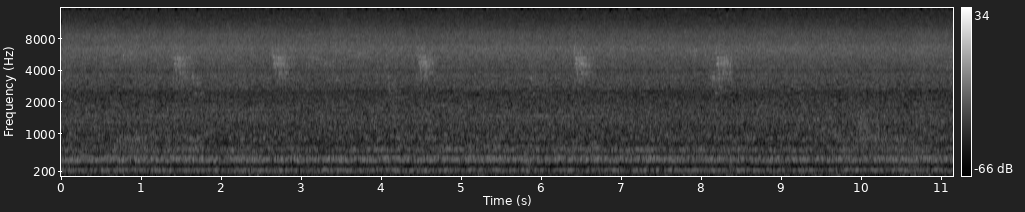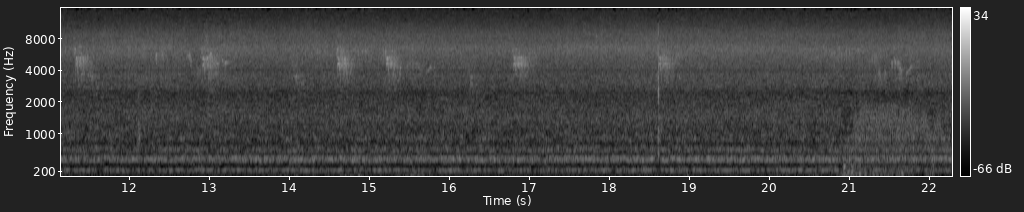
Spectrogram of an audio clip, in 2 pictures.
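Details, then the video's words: Constant humming drone of bees in early spring, unbroken for over twenty seconds. Light, high chirping notes recur every second or two behind it, and a soft rustle is heard near the end. "Bee Sounds _ Early Spring"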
